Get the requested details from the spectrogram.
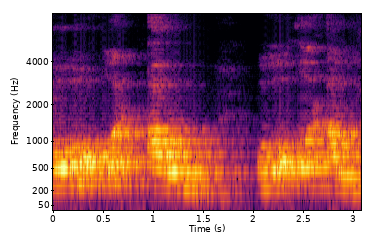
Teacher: ओ और जो औ है हमारा, ये हमारा कंठोष्ठ स्वर आता है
